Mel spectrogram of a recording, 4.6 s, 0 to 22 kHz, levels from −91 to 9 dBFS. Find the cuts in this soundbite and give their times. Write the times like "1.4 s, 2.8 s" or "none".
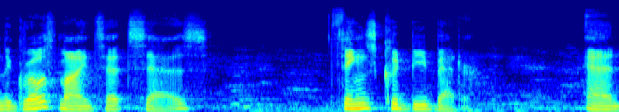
none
